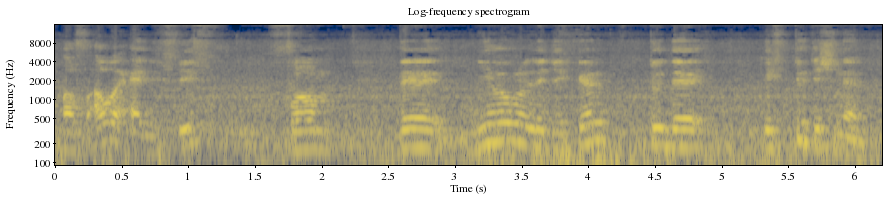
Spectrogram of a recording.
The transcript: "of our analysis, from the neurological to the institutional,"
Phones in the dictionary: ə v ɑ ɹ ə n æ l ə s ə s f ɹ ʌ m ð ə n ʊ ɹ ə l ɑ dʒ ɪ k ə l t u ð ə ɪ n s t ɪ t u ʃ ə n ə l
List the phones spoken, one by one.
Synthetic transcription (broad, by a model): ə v ɑ w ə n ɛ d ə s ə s f ɹ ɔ m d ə n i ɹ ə l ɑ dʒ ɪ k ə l t u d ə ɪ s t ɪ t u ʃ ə n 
